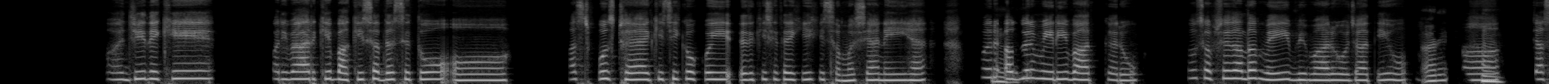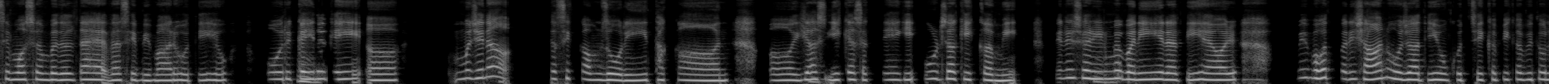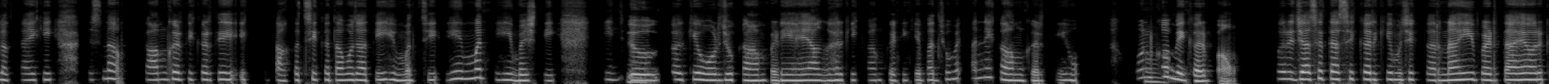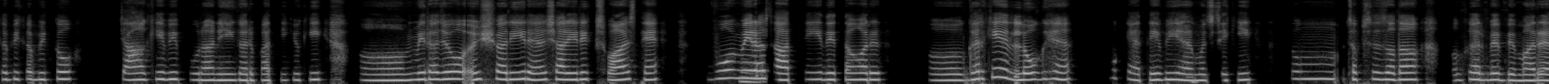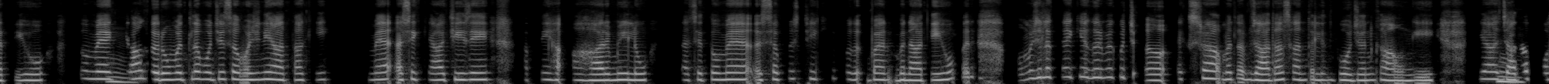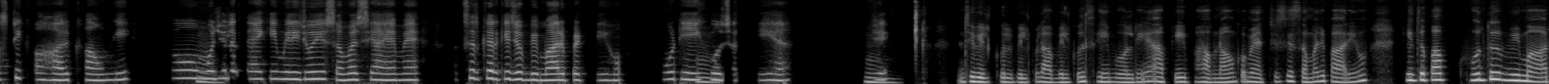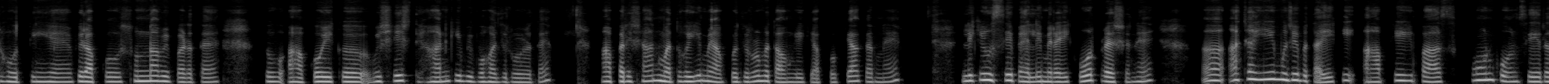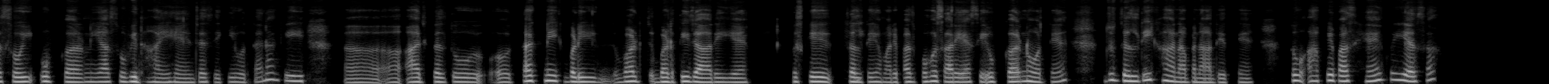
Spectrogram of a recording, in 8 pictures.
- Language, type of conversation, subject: Hindi, advice, सीमित बजट में आप रोज़ाना संतुलित आहार कैसे बना सकते हैं?
- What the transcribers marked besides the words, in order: in English: "एक्स्ट्रा"; tapping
